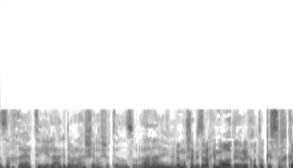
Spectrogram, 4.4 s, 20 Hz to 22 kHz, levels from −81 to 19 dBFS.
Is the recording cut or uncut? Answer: cut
